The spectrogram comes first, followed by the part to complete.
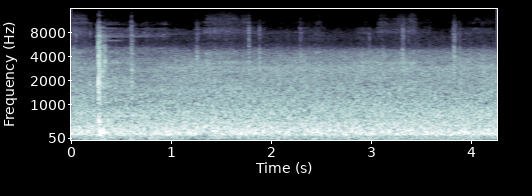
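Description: Steady rumbling wind noise on the microphone, with a single sharp click about a third of a second in.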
